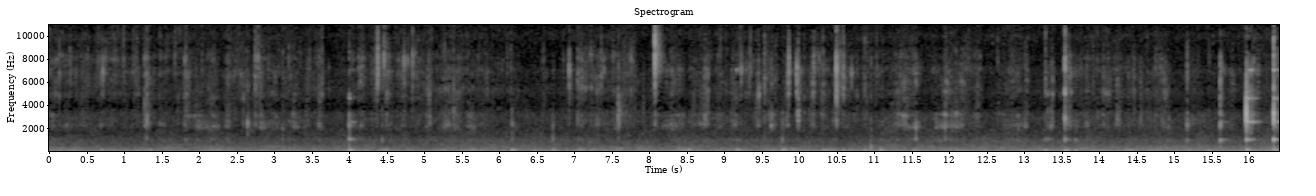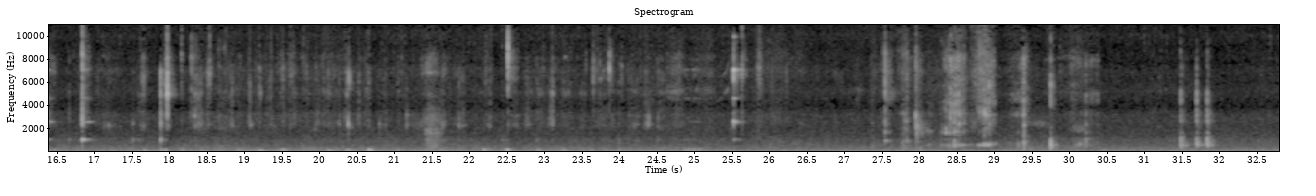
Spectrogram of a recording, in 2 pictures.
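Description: Faint scraping and light clicking of a small plastic spoon stirring a thick paste in a ceramic bowl, with a few sharper clicks, a cluster of them near the end.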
